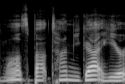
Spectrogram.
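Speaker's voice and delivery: put-on muttering under breath. Retelling own past words on arrival: imitating muttering under breath. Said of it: "under my breath".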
